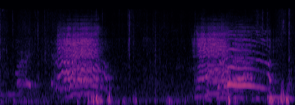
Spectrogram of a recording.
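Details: Goats screaming at Tallinn Zoo, Estonia: two loud, harsh, wavering bleat-screams about two seconds apart, each lasting roughly half a second, with low background clatter between them.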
